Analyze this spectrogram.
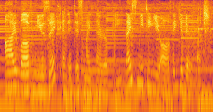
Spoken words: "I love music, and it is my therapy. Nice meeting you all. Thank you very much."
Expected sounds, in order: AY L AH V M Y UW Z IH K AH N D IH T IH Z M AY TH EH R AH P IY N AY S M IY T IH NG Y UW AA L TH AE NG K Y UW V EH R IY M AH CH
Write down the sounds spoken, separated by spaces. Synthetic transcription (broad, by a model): AY L AH V M Y UW Z IH K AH N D IH T IH Z M AY TH EH R AH P IY N AY S M IY T IH NG Y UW AA L TH AE NG K Y UW V EH R IY M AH CH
